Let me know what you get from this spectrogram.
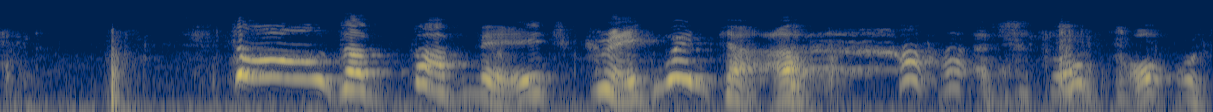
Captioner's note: laughs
